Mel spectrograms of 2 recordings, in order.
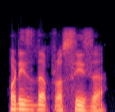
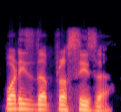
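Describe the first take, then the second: No difference in how they are said.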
